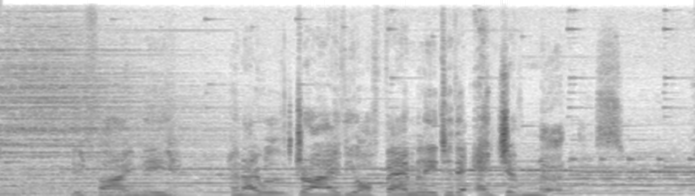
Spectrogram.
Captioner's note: none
